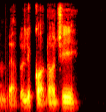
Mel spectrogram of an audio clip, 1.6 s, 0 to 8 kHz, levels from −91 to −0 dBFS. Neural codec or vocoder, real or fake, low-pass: codec, 24 kHz, 0.9 kbps, WavTokenizer, medium speech release version 1; fake; 7.2 kHz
